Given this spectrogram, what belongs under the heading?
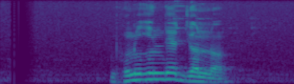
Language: Bangla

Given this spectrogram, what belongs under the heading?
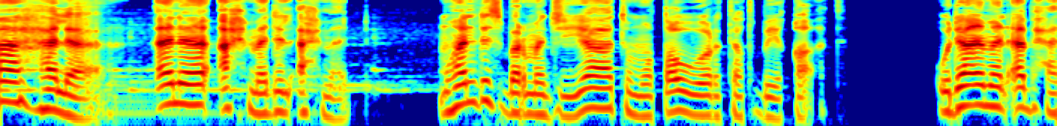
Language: Arabic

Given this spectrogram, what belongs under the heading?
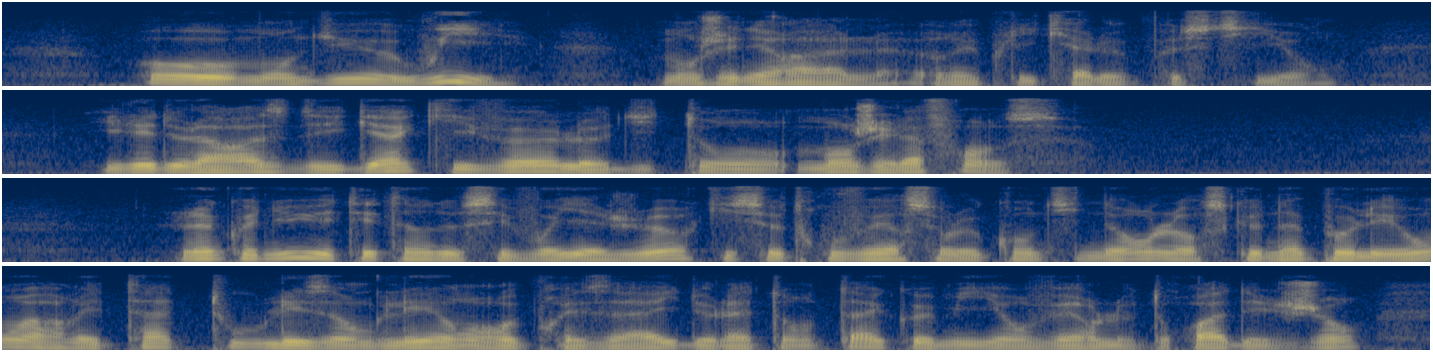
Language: French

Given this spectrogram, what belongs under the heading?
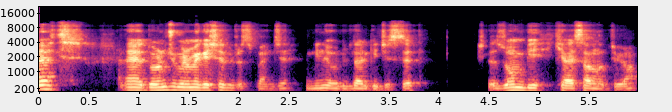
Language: Turkish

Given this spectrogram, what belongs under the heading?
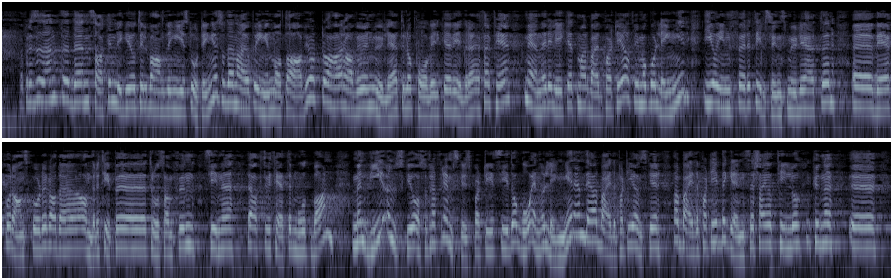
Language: Norwegian Bokmål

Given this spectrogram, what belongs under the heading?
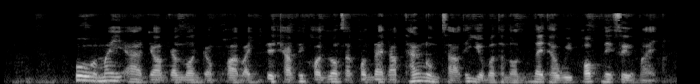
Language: Thai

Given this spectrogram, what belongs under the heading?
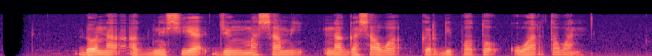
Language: Sundanese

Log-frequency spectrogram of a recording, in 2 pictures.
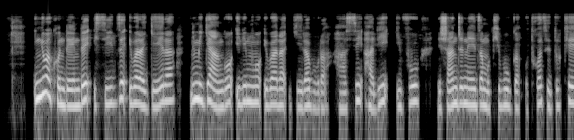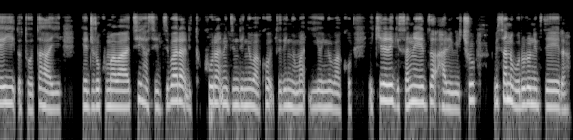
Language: Rundi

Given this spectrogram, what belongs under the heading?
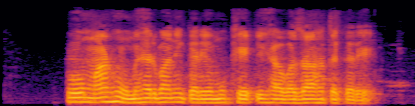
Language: Sindhi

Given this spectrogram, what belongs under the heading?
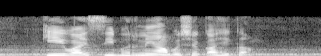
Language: Marathi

